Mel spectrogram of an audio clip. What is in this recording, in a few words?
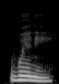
"whinny", English; звуки животных на английском; лошадь; Salli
